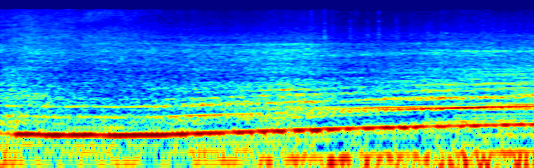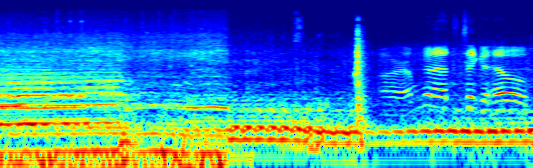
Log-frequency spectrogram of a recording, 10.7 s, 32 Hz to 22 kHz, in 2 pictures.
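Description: Nissan 350Z's V6 engine heard from inside the cabin as the car accelerates, its note climbing steadily for several seconds and then falling away about seven seconds in. Near the end a man starts talking.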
